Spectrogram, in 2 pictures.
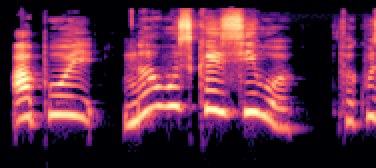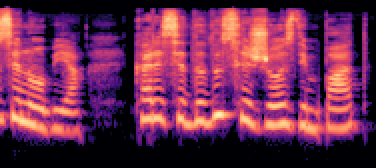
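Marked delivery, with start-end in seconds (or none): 0.1-2.2 higher, louder scolding wife; exasperated scold. A narrator's reading. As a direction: snap at him to wake up. Wife scolding sleepy husband.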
